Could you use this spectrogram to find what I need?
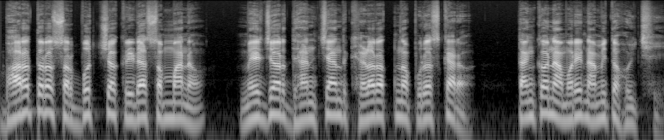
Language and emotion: Odia, neutral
